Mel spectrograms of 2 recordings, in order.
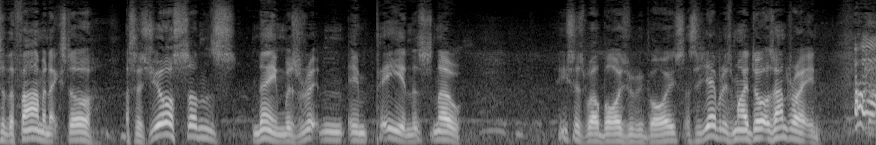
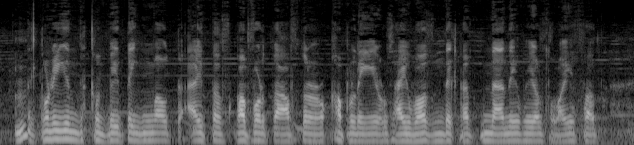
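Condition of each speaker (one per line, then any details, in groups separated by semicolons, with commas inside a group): No condition
Cerebral palsy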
